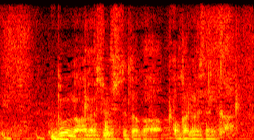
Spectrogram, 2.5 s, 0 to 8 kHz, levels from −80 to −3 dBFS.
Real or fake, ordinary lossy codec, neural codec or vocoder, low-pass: real; none; none; none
